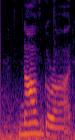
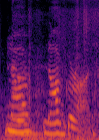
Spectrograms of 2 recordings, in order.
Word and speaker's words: Novgorod: Novgorod. Oh, I said it wrong. Novgorod.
